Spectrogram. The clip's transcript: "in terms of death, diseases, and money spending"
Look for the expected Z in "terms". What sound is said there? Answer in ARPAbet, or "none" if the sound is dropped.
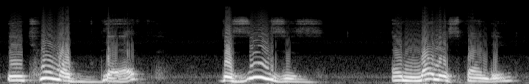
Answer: none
